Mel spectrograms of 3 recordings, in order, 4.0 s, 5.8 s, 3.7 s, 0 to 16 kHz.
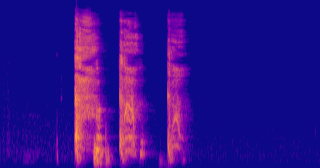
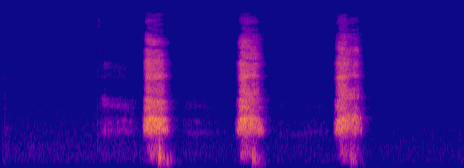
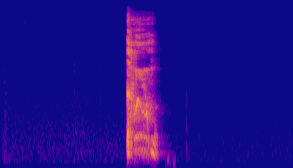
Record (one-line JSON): {"three_cough_length": "4.0 s", "three_cough_amplitude": 29477, "three_cough_signal_mean_std_ratio": 0.29, "exhalation_length": "5.8 s", "exhalation_amplitude": 8173, "exhalation_signal_mean_std_ratio": 0.31, "cough_length": "3.7 s", "cough_amplitude": 25039, "cough_signal_mean_std_ratio": 0.22, "survey_phase": "beta (2021-08-13 to 2022-03-07)", "age": "45-64", "gender": "Female", "wearing_mask": "No", "symptom_cough_any": true, "symptom_runny_or_blocked_nose": true, "symptom_shortness_of_breath": true, "symptom_fatigue": true, "symptom_headache": true, "symptom_onset": "3 days", "smoker_status": "Never smoked", "respiratory_condition_asthma": false, "respiratory_condition_other": false, "recruitment_source": "Test and Trace", "submission_delay": "2 days", "covid_test_result": "Positive", "covid_test_method": "RT-qPCR", "covid_ct_value": 18.2, "covid_ct_gene": "ORF1ab gene"}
